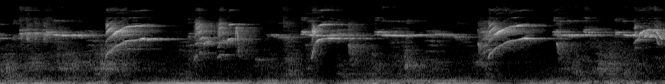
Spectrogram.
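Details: A goldfinch sings a Saira char chari training phrase, a lively run of high chirps and slurred upward-sweeping whistles repeated in clusters across nearly seven seconds, with a low steady hum underneath.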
